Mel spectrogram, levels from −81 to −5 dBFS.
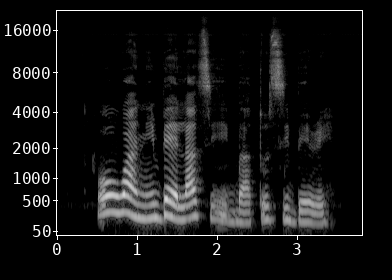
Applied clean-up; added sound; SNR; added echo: none; none; none; none.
